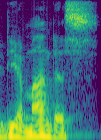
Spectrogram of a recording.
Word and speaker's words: Diamandis: But Peter Diamandis has this, and I guess to pronounce that correctly would be Diamandis, not Tis.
